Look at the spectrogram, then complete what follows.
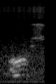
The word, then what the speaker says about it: Peirce: Now, first of all, I'm always puzzled by why do we pronounce his name Peirce when it's spelled Pierce? That's a good question. I don't know the answer to that. I know that that's the way it used to be pronounced, so we'll pronounce it like it did.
